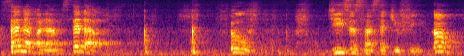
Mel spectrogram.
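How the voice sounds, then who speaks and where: A man's voice: high-pitched, animated, unhurried, bright, forceful tone. A man leading a healing service as pastor, giving short commanding orders in non-standard English. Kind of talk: prophetic healing ministration. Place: large church hall. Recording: echoey hall, distant mic, faint noise.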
